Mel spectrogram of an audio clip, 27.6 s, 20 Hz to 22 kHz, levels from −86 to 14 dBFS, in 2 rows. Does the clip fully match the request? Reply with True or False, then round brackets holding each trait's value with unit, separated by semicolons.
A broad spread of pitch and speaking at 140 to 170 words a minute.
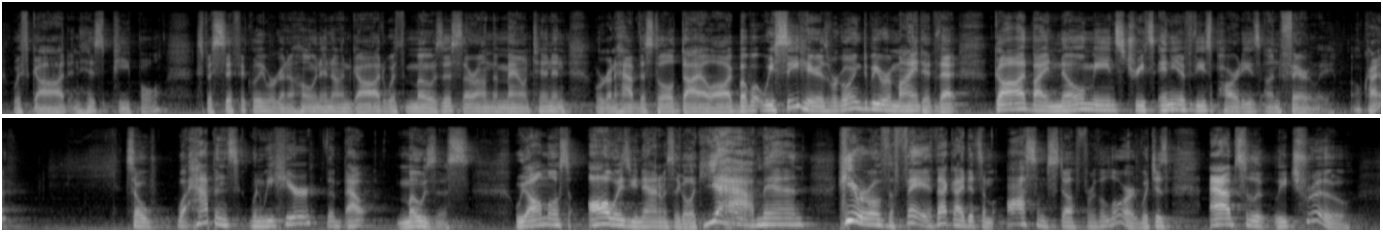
False (6.1 semitones; 180 wpm)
